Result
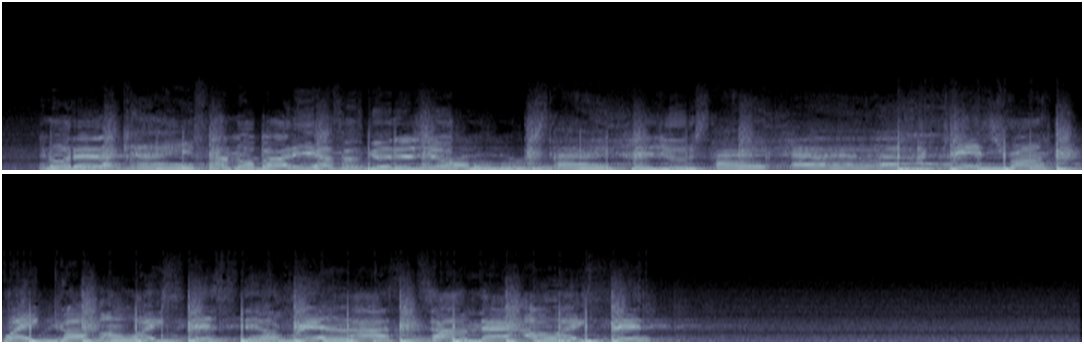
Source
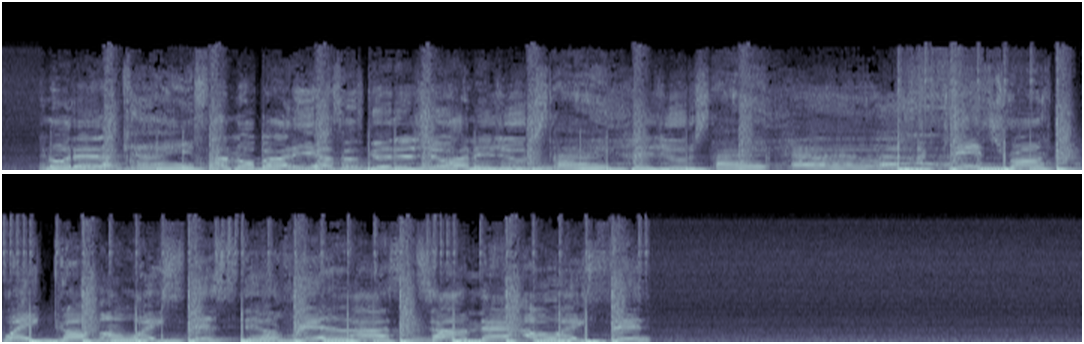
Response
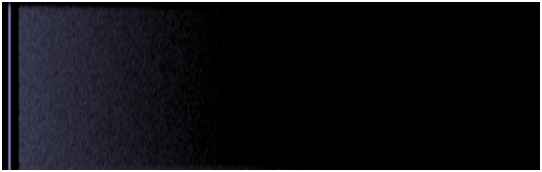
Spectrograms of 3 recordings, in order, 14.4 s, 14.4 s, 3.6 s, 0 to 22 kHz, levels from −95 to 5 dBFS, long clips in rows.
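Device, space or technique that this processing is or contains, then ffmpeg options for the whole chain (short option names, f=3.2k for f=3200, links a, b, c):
frequency-shifting delay pedal into a guitar cabinet: -filter_complex "[0:a]asettb=1/sr,asplit=3[a][b][c];[a]atrim=end=3.004[d];[b]atrim=start=3:end=3.49,asetpts=PTS-STARTPTS,afade=t=in:d=0.004:c=qsin,afade=t=out:st=0.486:d=0.004:c=qsin,lowpass=f=1.2k:w=0.5412,lowpass=f=1.2k:w=1.3066[e];[c]atrim=start=3.486[f];[d][e]acrossfade=d=0.004:c1=hsin:c2=qsin[g];[g][f]acrossfade=d=0.004:c1=qsin:c2=hsin,asplit=5[h][i][j][k][l];[i]adelay=207,afreqshift=44,volume=-19dB[m];[j]adelay=414,afreqshift=88,volume=-25.4dB[n];[k]adelay=621,afreqshift=132,volume=-31.8dB[o];[l]adelay=828,afreqshift=176,volume=-38.1dB[p];[h][m][n][o][p]amix=inputs=5:normalize=0,highpass=77,equalizer=f=1.3k:t=q:w=4:g=-8,equalizer=f=2.2k:t=q:w=4:g=6,equalizer=f=3.5k:t=q:w=4:g=-5,lowpass=f=4.4k:w=0.5412,lowpass=f=4.4k:w=1.3066,volume=-4dB"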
